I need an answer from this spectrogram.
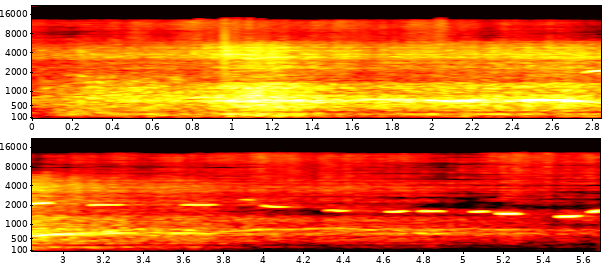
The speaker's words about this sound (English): Cut out that whistling. I can't stand it anymore. Here now. Yeah, what's the matter, son? Whistling. All the time whistling. Your mother must have been frightened by a tea kettle.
